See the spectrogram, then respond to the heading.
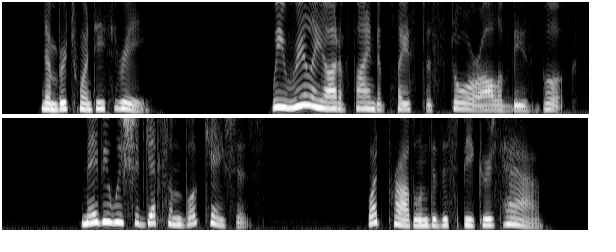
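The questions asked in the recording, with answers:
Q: What problem do the speakers have?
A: They have nowhere to store their books.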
